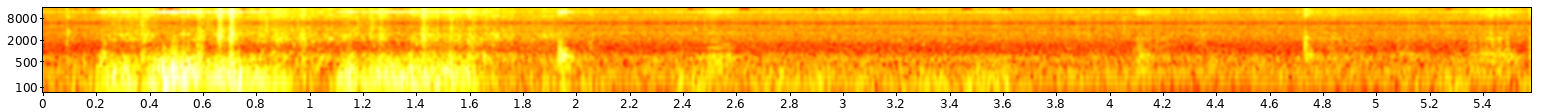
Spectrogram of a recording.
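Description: Wind buffeting the microphone in two strong gusts over the first two seconds, then dying down to a low, quieter rumble with a faint click or two.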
